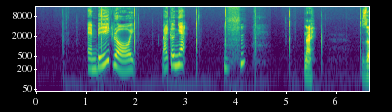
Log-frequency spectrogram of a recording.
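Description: A young woman talks cheerfully on a phone, close by.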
